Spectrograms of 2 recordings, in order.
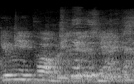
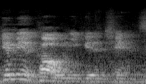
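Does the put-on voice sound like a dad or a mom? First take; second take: mom; dad. First: It is said in a put-on mom voice. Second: It is said in a put-on dad voice. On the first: A mother is leaving a voicemail. "here's my impression of a Democrat" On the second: A father is leaving a voicemail. "here's my impression of a Republican"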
